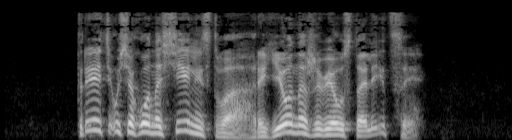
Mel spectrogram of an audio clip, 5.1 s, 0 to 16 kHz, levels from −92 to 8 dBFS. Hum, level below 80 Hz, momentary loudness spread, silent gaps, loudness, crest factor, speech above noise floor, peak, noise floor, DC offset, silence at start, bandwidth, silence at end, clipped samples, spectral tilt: none; -50 dBFS; 13 LU; none; -17 LUFS; 16 dB; 60 dB; -2 dBFS; -78 dBFS; under 0.1%; 0.8 s; 11.5 kHz; 0.95 s; under 0.1%; -4.5 dB/octave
